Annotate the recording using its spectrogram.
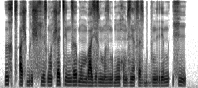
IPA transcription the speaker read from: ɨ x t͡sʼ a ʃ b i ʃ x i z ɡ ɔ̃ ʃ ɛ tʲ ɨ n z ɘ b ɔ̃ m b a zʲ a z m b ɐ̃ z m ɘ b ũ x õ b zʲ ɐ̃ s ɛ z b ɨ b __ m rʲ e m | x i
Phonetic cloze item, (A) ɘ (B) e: A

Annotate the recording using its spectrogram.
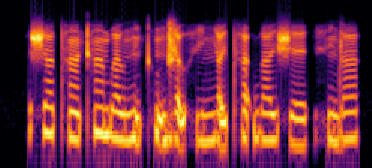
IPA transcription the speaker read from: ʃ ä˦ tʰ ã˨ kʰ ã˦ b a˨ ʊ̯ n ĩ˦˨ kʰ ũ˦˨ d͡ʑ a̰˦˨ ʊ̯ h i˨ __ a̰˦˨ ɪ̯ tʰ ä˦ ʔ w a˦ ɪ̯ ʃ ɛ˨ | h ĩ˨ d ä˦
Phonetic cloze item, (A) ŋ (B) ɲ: B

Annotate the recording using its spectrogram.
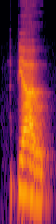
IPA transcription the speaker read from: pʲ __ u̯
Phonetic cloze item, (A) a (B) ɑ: A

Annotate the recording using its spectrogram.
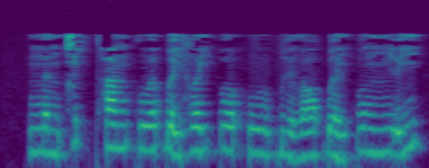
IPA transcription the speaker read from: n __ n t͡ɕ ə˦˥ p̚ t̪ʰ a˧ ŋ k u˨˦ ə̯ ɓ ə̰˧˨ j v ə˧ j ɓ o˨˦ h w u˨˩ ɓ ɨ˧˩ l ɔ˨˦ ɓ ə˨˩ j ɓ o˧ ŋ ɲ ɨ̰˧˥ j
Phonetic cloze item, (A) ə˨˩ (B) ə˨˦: A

